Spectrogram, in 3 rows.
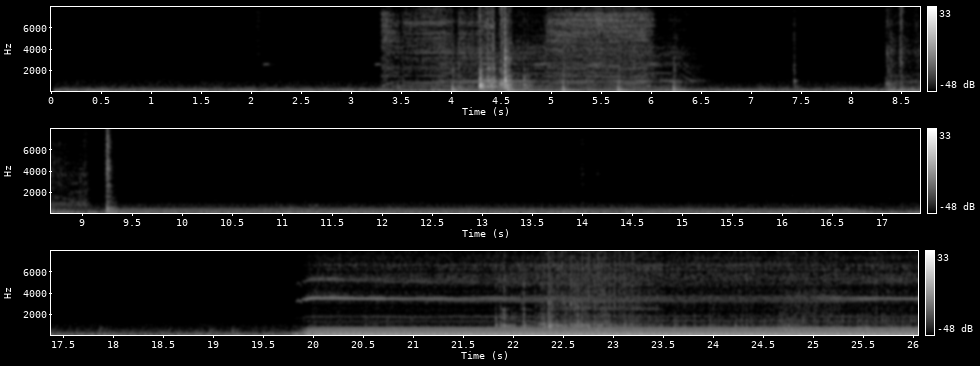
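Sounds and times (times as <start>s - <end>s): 
coffee vending machine: 3.5s - 5.4s, 19.9s - 26.0s.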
